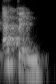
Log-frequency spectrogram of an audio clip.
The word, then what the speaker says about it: Eppen: No worries, Eppen.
